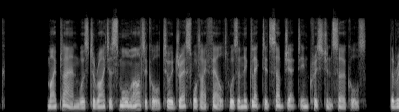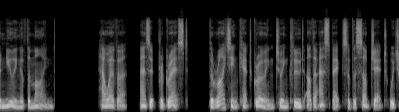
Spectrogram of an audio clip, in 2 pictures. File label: audiobook preface chapter1; Light in the darkness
